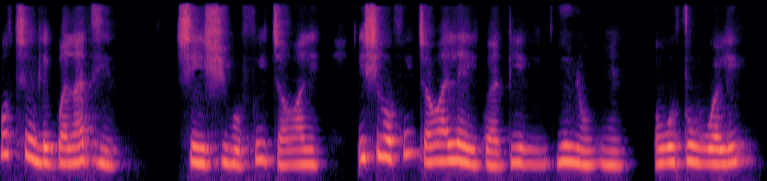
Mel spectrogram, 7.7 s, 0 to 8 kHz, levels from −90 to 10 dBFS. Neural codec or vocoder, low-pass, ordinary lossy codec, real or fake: codec, 16 kHz, about 1 kbps, DyCAST, with the encoder's durations; 7.2 kHz; MP3, 48 kbps; fake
